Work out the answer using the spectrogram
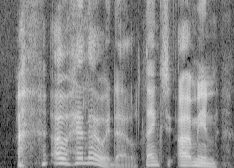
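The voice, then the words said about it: Put-on English accent. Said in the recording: “Why are you talking in an English accent”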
